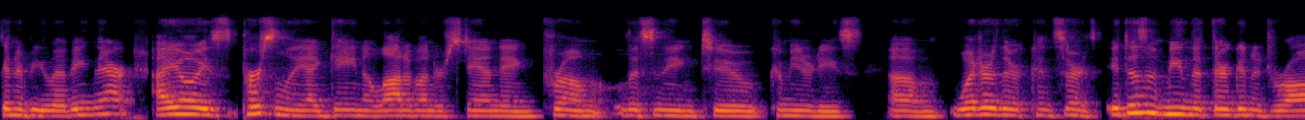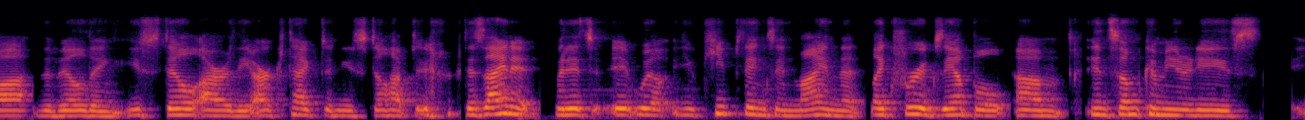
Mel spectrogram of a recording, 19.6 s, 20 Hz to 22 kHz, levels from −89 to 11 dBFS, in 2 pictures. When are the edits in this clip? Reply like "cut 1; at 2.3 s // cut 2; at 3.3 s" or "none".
cut 1; at 1.1 s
